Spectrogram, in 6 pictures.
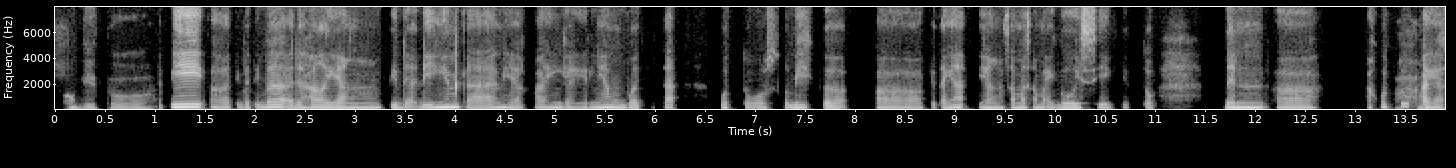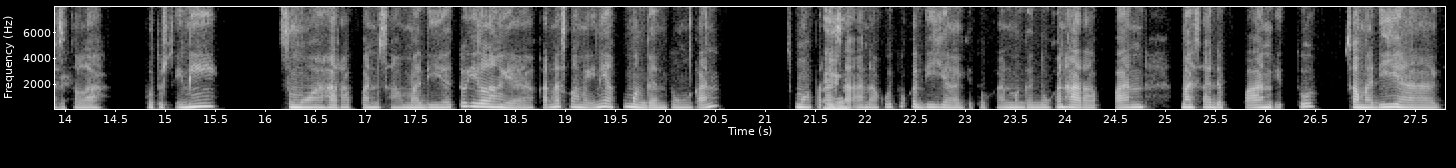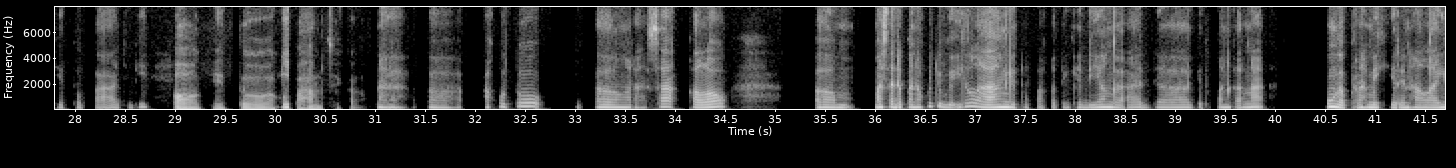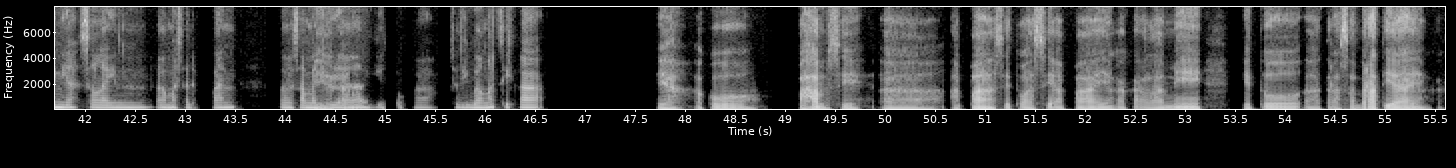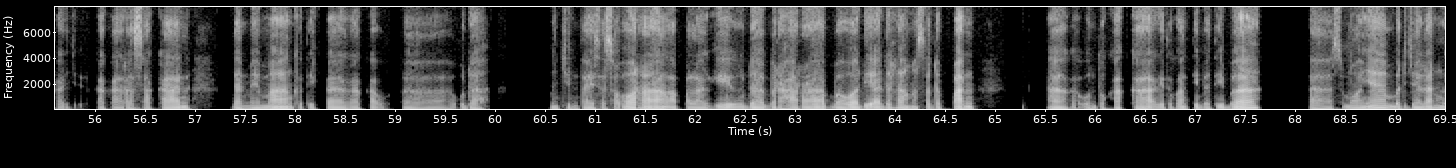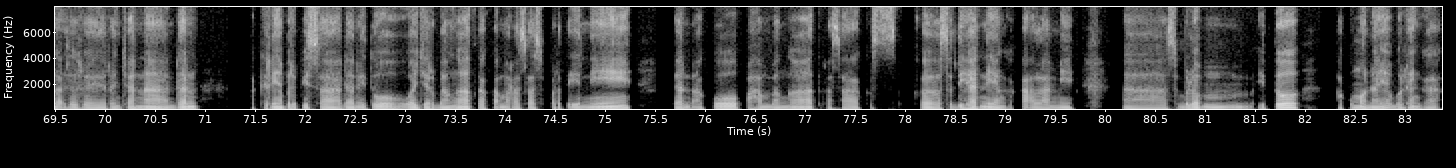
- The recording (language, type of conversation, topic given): Indonesian, advice, Bagaimana cara memproses duka dan harapan yang hilang secara sehat?
- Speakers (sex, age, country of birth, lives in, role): female, 30-34, Indonesia, Indonesia, user; male, 30-34, Indonesia, Indonesia, advisor
- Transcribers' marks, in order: none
